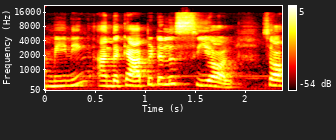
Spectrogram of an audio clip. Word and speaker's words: Seoul: So just you have to include that E and pronounce it as Seoul.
